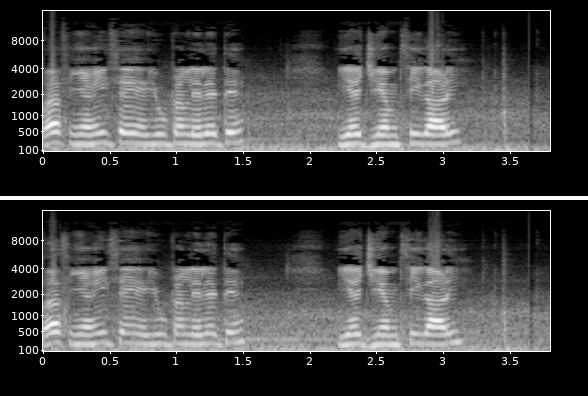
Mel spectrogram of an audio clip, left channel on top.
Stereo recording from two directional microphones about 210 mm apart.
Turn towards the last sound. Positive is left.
turn(degrees=-20)  # may be behind; listen again after turning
